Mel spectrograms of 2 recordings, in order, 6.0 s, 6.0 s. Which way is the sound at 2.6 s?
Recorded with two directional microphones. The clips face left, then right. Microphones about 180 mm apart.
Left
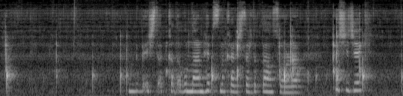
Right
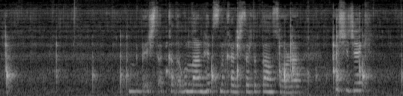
25° left (ahead or behind).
